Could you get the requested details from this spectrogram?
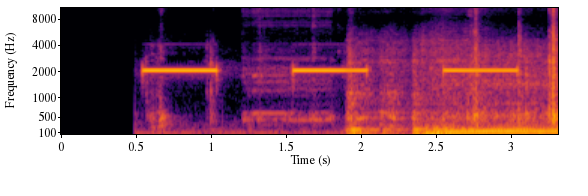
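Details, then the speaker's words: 2003 Honda CR-V: three chimes, then a low rough buzz when the key is turned to start and the engine does not crank, sometimes not starting at all. The ignition starter switch module is being replaced. "so that's the problem is the Honda as you can clear a little bit buzzing when you just turn your key into the starting position to start the car it buzzes instead of starting sometimes worse than others sometimes it just will not start"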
